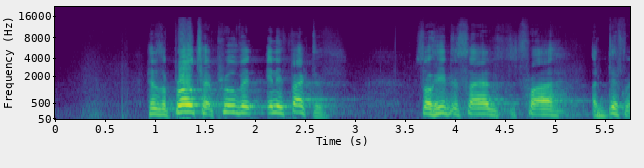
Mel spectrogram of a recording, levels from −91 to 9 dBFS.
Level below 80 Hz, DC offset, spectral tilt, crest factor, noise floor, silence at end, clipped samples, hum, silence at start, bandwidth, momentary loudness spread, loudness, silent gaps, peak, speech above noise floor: -54 dBFS; under 0.1%; -7.5 dB/octave; 16 dB; -56 dBFS; 0 s; under 0.1%; none; 0.95 s; 9 kHz; 19 LU; -16 LUFS; none; 0 dBFS; 41 dB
